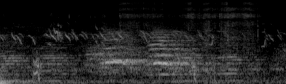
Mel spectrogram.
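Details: Farm hen with her chicks: a few soft, nasal harmonic clucks mixed with a steady stream of thin, high downward-slurred peeps from the chicks.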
